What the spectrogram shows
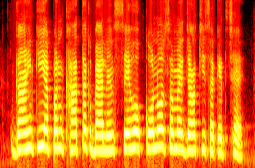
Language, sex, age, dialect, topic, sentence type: Maithili, female, 41-45, Bajjika, banking, statement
